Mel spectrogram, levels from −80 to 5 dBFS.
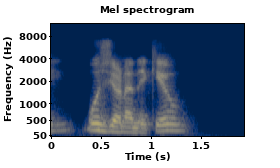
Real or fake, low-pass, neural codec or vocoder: fake; 7.2 kHz; codec, 16 kHz, about 1 kbps, DyCAST, with the encoder's durations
